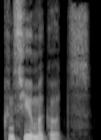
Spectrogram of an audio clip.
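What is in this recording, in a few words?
"consumer goods", British English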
